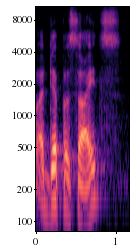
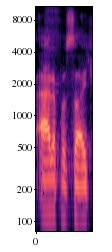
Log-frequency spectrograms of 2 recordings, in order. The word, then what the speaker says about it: adipocytes: we're going to have adipocytes or adipocytes you'll hear pronounced both ways so these are the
